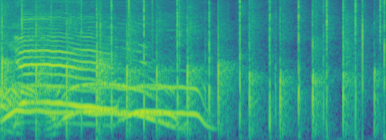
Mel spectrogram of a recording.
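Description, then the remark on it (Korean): Several voices cheer and whoop with pitches sliding downward over dense clapping as a song is introduced; after about a second and a half the cheering stops and scattered, uneven hand claps continue. “박수와 함성이야.”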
